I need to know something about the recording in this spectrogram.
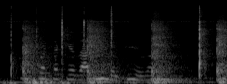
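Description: Soft, low background talk from people nearby, with a few light taps and one sharp tap at the very end.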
